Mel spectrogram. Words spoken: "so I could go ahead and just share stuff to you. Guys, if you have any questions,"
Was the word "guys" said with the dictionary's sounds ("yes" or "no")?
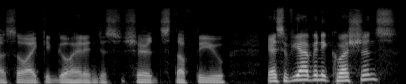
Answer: no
